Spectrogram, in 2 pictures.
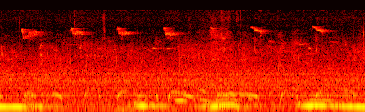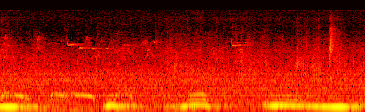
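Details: Male North African ostrich in a zoo enclosure calling to catch the attention of its keeper next door, neck inflated, as part of territorial behaviour; deep, low booming hums repeat every few seconds, with small birds chirping high above.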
